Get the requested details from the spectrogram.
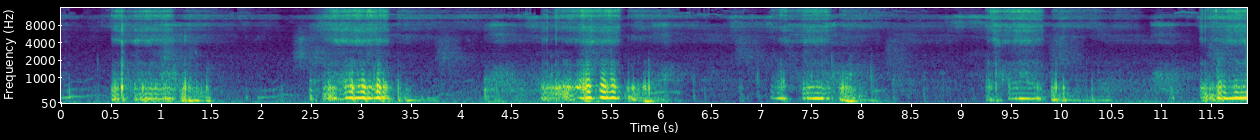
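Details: Litter of 8 sleeping Staffordshire bull terrier puppies: soft, irregular snoring breaths, about 27 a minute, with quiet pauses between; snoring.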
